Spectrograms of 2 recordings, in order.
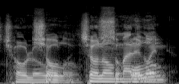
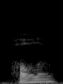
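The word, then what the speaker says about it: Xolo: must just say it's cholo huh what Holo I don't know it starts with an X it starts with an X or Zolo maybe he's with his it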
